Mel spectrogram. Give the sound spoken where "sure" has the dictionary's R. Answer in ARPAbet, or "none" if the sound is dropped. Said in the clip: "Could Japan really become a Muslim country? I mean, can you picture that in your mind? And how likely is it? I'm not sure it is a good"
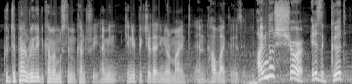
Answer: R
